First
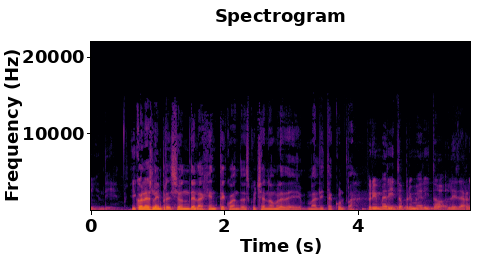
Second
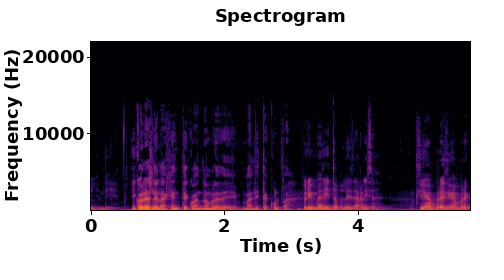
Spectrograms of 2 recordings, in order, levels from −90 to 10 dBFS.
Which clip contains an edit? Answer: second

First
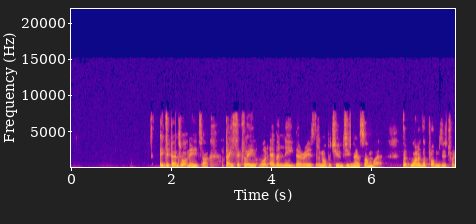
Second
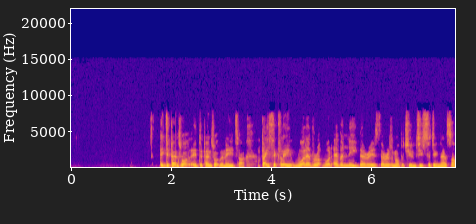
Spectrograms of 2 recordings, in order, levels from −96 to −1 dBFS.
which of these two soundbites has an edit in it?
first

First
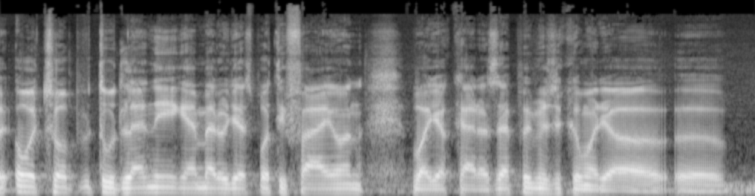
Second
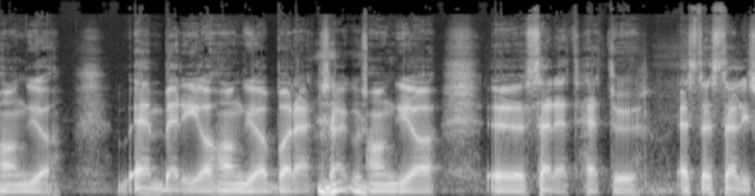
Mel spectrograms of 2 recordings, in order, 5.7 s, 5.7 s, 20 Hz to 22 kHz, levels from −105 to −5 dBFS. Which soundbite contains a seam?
second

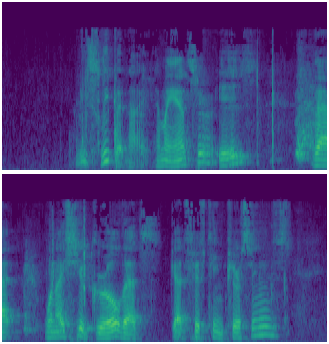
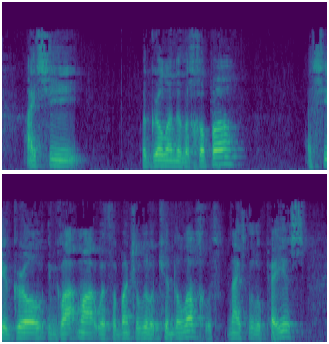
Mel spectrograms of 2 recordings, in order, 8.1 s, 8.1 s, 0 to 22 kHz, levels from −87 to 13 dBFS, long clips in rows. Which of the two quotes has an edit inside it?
first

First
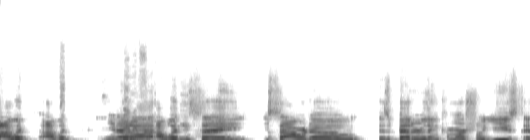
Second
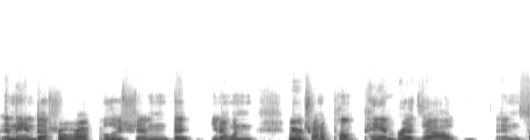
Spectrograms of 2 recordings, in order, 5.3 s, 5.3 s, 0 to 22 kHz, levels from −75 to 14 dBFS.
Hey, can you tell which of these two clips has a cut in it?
first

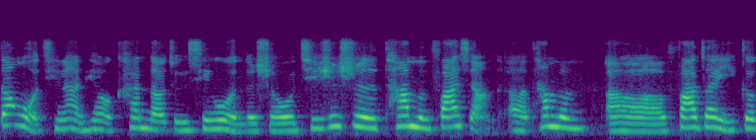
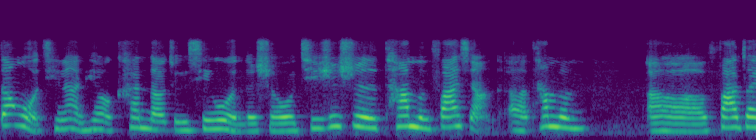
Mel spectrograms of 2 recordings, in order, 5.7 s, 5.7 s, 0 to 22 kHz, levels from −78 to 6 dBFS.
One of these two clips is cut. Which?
first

